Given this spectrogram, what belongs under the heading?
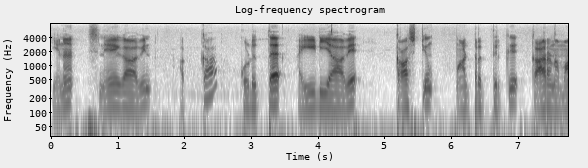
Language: Tamil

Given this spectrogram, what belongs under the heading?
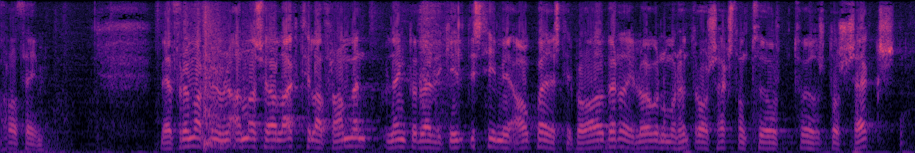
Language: Icelandic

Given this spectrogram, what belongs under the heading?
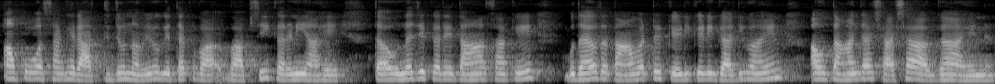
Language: Sindhi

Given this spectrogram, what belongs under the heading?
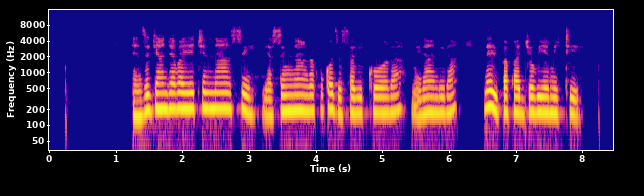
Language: Ganda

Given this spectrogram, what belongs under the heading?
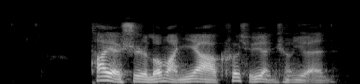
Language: Chinese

